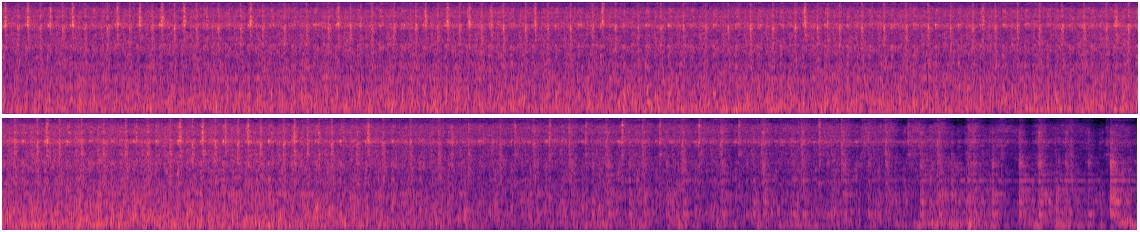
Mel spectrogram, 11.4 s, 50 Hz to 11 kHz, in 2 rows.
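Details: 1968 Mercury Monterey with a 390 FE two-barrel, cold start after sitting about 20 years, fuel poured into the carburettor bowl: ragged rattling run with a fast uneven knock near three per second, fading as it dies; rough running with knocking, cause not confirmed.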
